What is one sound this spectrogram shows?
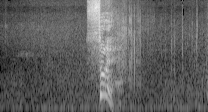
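A fishing line is cast and the float splashes into water.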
